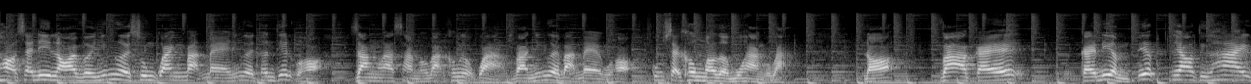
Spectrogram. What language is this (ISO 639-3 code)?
vie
